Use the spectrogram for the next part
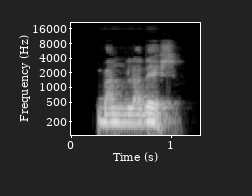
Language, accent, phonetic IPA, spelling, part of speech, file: Catalan, Valencia, [ˌbaŋ.ɡlaˈðeʃ], Bangla Desh, proper noun, LL-Q7026 (cat)-Bangla Desh.wav
- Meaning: Bangladesh (a country in South Asia)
